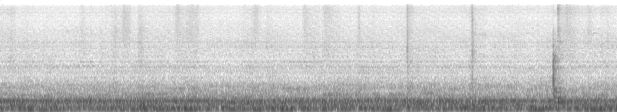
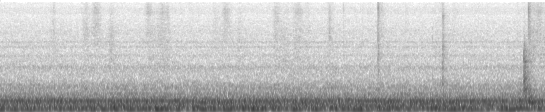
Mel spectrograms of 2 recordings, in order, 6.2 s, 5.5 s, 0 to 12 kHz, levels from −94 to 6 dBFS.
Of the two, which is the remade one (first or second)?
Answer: first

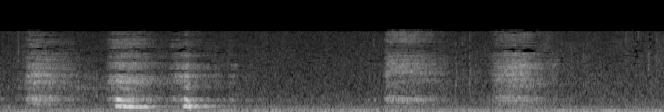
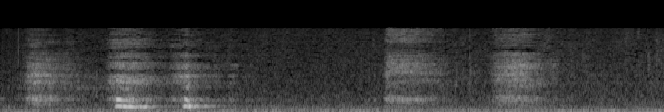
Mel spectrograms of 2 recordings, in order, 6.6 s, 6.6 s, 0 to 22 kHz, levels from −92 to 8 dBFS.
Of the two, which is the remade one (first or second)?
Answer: second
